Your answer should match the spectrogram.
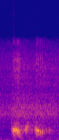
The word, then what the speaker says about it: forecastle: of a sailing ship, but it's pronounced forecastle. Forecastle. That's quite a Like an English sailor with no difference from how it's spelled.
